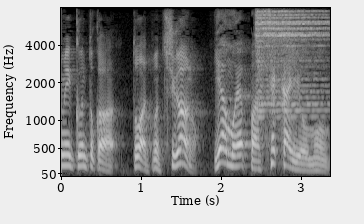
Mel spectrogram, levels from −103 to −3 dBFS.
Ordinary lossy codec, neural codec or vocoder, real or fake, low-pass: none; none; real; none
